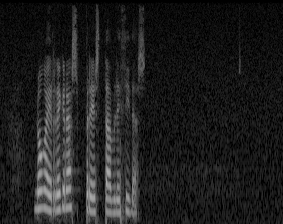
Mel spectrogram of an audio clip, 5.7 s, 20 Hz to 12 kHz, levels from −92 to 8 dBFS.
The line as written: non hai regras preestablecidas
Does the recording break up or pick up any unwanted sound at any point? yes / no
no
